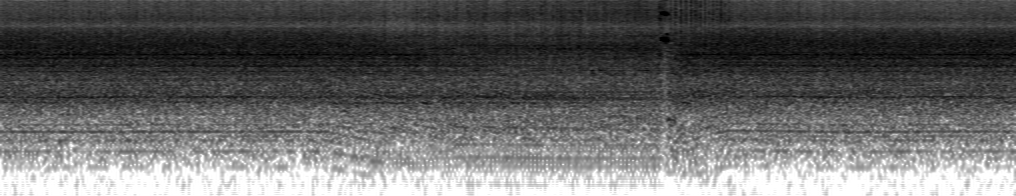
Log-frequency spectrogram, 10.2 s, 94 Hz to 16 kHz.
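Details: Craftsman DYT4000 riding mower, dragged out of the woods after sitting, now with new tank grommet, shutoff switch and blades: smooth constant small-engine drone with one brief click, steady and even; it started, ran, drove and cut. Normal running.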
